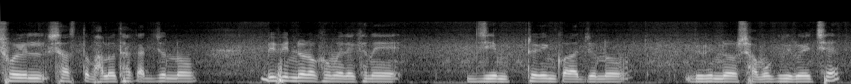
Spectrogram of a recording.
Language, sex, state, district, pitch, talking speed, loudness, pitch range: Bengali, male, West Bengal, Cooch Behar, 135 Hz, 105 wpm, -16 LUFS, 130-140 Hz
